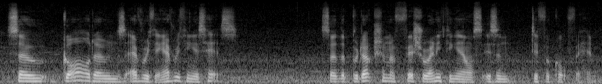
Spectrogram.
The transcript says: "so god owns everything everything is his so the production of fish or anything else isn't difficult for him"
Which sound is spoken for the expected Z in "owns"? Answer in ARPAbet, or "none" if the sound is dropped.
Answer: Z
